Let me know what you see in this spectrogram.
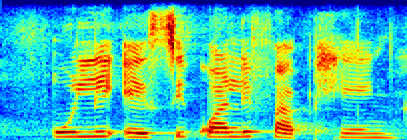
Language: Tswana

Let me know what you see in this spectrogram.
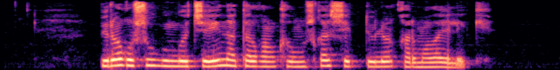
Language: Kyrgyz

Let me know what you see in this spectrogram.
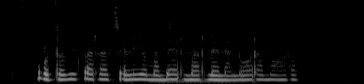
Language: Luo (Kenya and Tanzania)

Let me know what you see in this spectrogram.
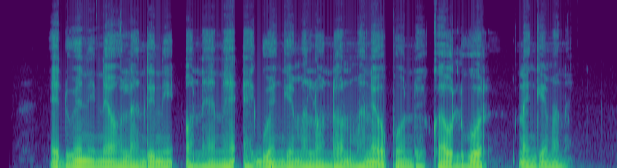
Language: Luo (Kenya and Tanzania)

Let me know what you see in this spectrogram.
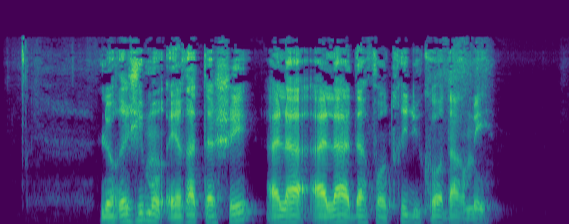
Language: French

